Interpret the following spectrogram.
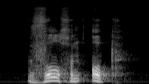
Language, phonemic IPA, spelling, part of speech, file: Dutch, /ˈvɔlɣə(n) ˈɔp/, volgen op, verb, Nl-volgen op.ogg
- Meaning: inflection of opvolgen: 1. plural present indicative 2. plural present subjunctive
